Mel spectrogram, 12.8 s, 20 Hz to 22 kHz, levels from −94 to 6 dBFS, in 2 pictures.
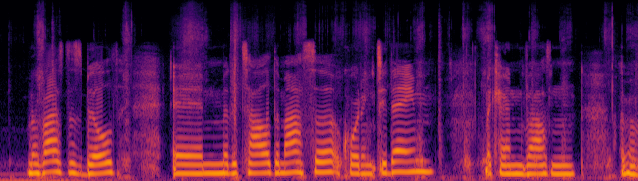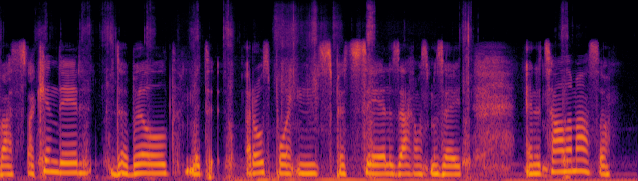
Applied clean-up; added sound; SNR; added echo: none; Writing + Idling / Engine starting / Motor vehicle (road); 17 dB; none.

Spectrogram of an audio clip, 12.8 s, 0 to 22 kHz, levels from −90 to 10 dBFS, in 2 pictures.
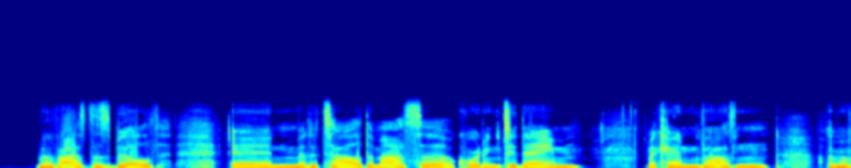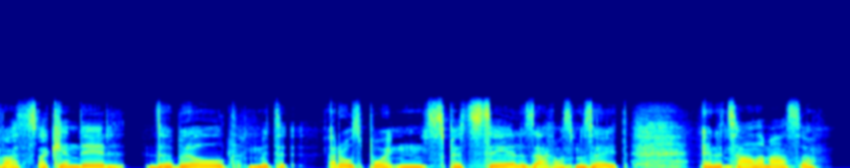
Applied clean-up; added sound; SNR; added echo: none; none; none; none.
